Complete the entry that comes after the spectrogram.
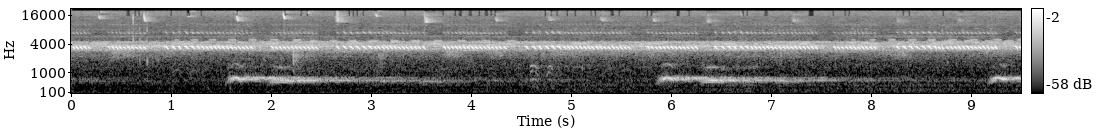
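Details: Australian boobook calling at night in the Australian bush, Dharug National Park: low two-note boo-book hoots, the second note slightly lower, given about every four seconds over a steady high pulsing chorus of night insects.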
